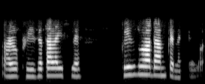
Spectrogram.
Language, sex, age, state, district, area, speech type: Assamese, female, 45-60, Assam, Golaghat, urban, conversation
